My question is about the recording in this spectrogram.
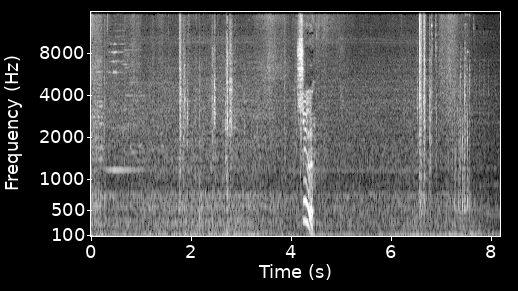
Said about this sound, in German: Auto aus.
